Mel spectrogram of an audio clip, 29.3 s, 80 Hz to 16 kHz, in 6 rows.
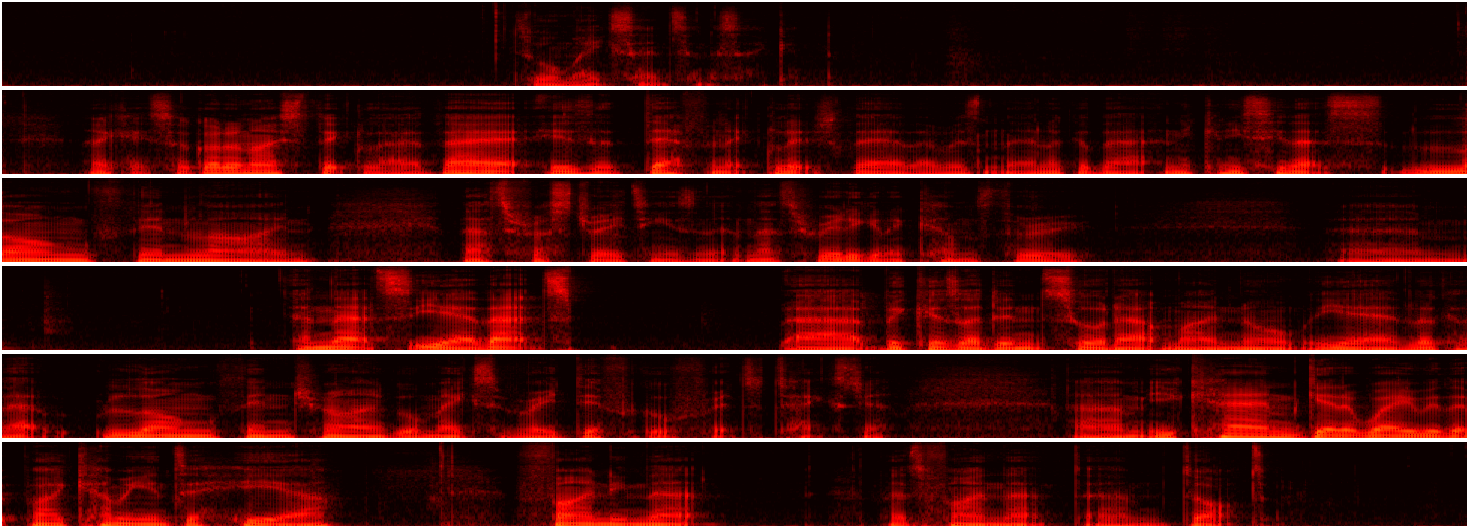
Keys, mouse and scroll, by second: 1.2 middle click, 1.8-5.0 drag, 5.0 middle click, 5.7 click, 6.2-7.7 ctrl+middle drag, 7.7-11.1 drag, 11.1-17.2 ctrl+middle drag, 17.2 Tab, 17.5-26.6 middle drag, 26.6 click.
